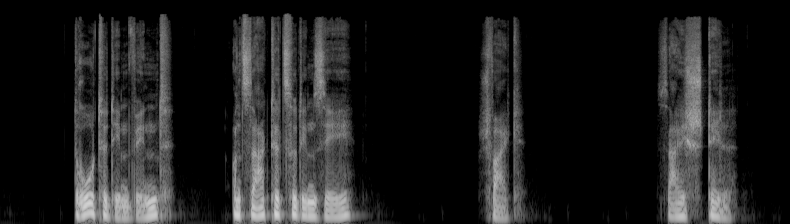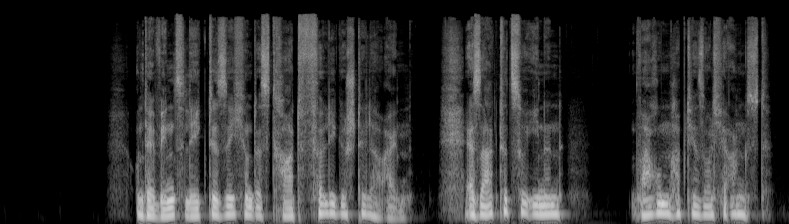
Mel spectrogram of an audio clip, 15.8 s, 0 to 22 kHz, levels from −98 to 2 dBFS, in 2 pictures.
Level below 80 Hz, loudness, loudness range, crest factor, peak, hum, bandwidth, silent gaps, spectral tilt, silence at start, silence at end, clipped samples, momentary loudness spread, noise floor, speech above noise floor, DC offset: -52 dBFS; -26 LUFS; 8 LU; 20 dB; -8 dBFS; none; 17.5 kHz; 4.28-4.32 s, 4.49-4.56 s; -5.5 dB/octave; 0.75 s; 0.25 s; under 0.1%; 12 LU; under -90 dBFS; over 65 dB; under 0.1%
